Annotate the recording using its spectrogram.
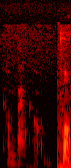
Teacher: it's quite common to make the h sound quite soft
